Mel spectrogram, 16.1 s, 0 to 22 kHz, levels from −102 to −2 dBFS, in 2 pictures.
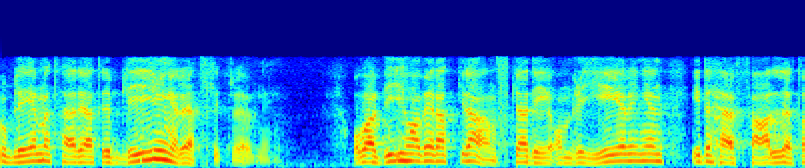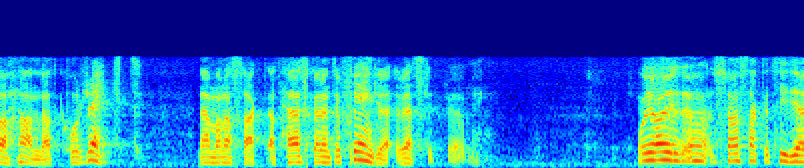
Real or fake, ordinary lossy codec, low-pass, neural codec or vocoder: fake; MP3, 48 kbps; 5.4 kHz; vocoder, 44.1 kHz, 128 mel bands, Pupu-Vocoder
